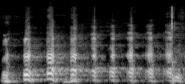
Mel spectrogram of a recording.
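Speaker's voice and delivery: slow, laughing request. Retold or imitated. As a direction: plead slowly through laughter. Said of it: "and she said".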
